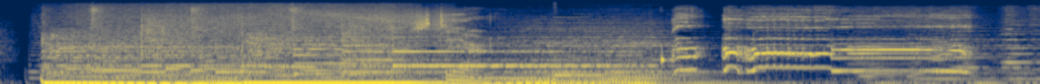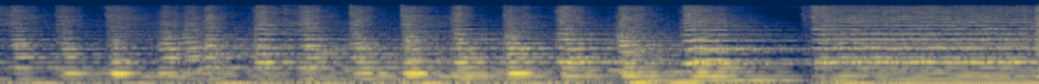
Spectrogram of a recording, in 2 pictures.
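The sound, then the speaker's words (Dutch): A rooster crows once, a loud wavering call that follows a deep sustained tone at the start, and then gives way to a run of rhythmic, plucked-sounding music. “Wakker gekraaid”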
